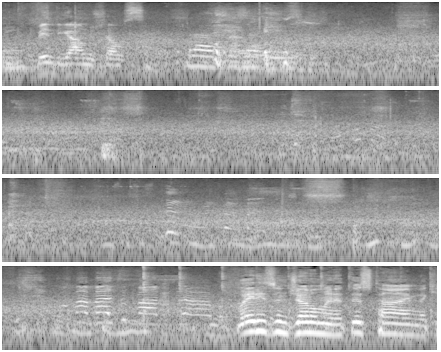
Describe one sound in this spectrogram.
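A group of men and women sing together outdoors.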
